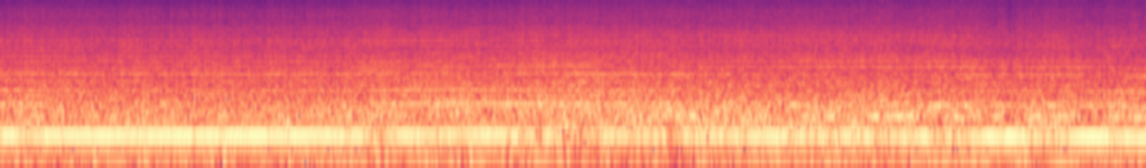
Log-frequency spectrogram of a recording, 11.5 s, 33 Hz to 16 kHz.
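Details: Restored 1958 Johnson 3 HP JW14 outboard (restore number 90), fully rebuilt: magneto, lower unit, gear case. Warm start, pushing a boat about five miles an hour. Steady, even two-stroke drone with no misses or surging under load: normal running.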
